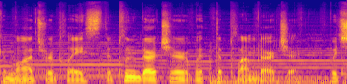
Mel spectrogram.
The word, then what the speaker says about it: Plumed Archer: I'm just kidding, it's pronounced the Plumed Archer, you know, like feather plumes. There is no chance at all that up until this year I've been pronouncing it the Plumed Archer.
